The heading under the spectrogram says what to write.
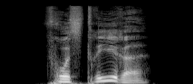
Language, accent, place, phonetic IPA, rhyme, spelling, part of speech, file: German, Germany, Berlin, [fʁʊsˈtʁiːʁə], -iːʁə, frustriere, verb, De-frustriere.ogg
- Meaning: inflection of frustrieren: 1. first-person singular present 2. first/third-person singular subjunctive I 3. singular imperative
